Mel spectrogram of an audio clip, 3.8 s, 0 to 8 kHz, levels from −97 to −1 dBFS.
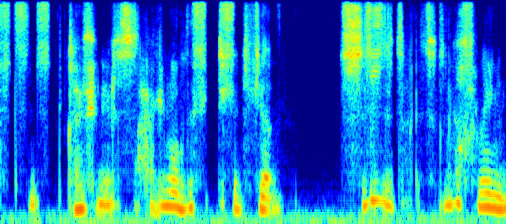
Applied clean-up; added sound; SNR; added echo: neural diffusion model UNIVERSE++.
